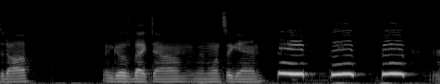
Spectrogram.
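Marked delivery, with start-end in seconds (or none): 2.8-4.4 loud, very high electronic beeps; microwave beep imitation. Telling how the microwave went off at night, high mimicked beeping. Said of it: "like, the microwave go off".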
